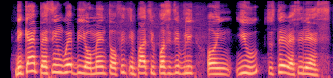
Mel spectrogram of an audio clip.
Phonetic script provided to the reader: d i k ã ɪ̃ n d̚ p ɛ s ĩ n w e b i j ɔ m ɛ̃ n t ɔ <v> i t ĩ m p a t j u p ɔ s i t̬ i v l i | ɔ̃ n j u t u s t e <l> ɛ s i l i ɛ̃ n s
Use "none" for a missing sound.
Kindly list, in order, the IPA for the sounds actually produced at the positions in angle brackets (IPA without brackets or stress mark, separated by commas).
f, ɹ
